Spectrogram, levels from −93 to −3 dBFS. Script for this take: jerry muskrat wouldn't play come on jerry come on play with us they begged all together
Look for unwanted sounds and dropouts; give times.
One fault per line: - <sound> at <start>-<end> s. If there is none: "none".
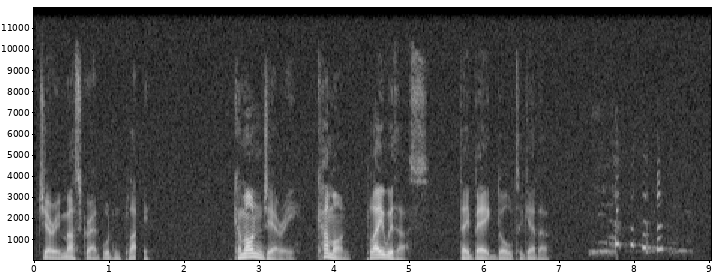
- dropout at 1.3-1.5 s
- laugh at 7.4-8.8 s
